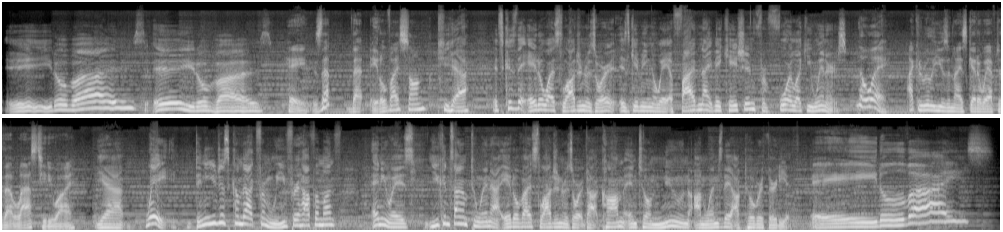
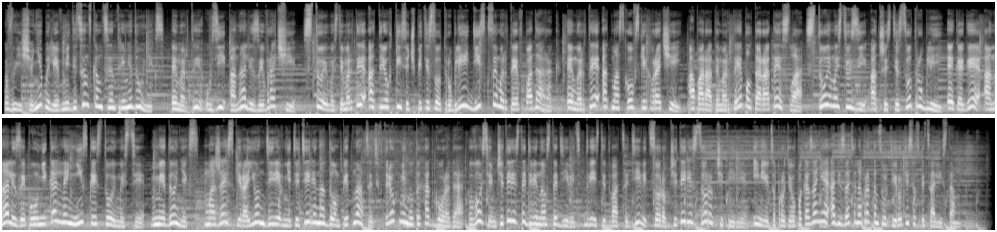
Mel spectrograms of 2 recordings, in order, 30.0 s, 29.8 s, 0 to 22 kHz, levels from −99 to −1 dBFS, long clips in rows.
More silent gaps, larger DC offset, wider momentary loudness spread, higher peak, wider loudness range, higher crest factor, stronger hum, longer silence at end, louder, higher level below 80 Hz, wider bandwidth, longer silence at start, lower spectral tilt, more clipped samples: neither; first, 0.3% vs under 0.1%; about the same, 7 LU vs 5 LU; second, -8 dBFS vs 0 dBFS; about the same, 2 LU vs 2 LU; about the same, 10 dB vs 12 dB; neither; about the same, 0.2 s vs 0.2 s; second, -19 LUFS vs -13 LUFS; second, -44 dBFS vs -32 dBFS; second, 17 kHz vs over 20 kHz; about the same, 0.05 s vs 0.05 s; first, -6 dB/octave vs -4.5 dB/octave; neither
